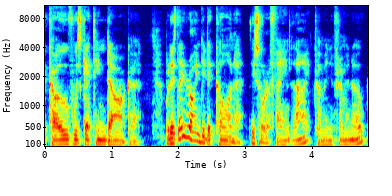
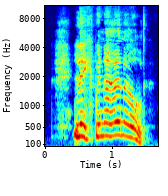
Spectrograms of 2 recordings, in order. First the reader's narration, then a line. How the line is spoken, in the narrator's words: cried Sam in delight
